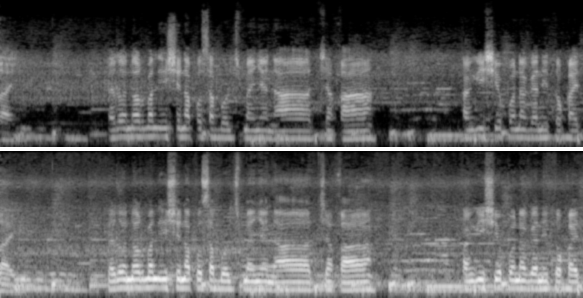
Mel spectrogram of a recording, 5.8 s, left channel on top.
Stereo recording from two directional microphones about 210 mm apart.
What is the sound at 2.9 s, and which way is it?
Mantra, 20° left (ahead or behind).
